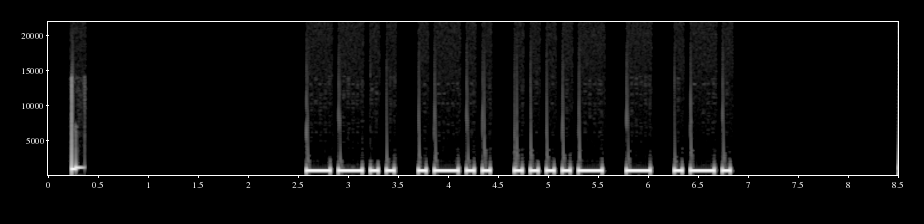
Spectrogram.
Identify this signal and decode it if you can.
Morse code, heard as a keyed tone, about 15 wpm, 700 Hz. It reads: ZL4TR
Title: DXCC-100 Call Signs - 5 Characters - Repeated 2x - 15wpm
